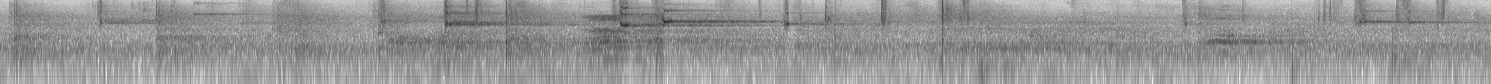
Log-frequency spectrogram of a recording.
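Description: Tennis shoes squeak sharply on a hard court.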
